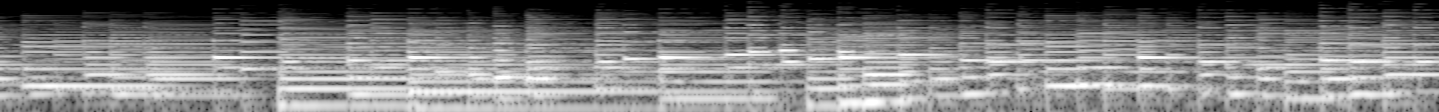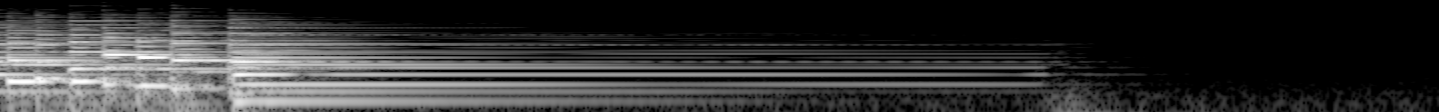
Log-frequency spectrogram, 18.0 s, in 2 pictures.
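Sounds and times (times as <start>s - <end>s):
keyboard fugue in B major: 0.0s - 13.3s.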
